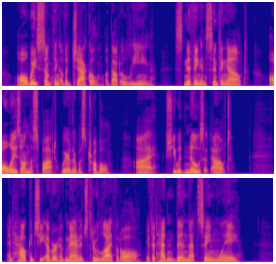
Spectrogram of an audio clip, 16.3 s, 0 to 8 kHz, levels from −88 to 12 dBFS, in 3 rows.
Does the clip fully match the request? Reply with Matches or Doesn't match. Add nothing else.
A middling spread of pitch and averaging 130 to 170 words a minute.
Matches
